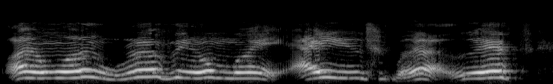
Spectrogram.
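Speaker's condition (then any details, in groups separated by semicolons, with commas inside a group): Cerebral palsy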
